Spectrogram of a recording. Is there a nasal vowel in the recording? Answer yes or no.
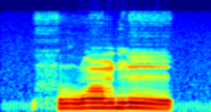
yes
